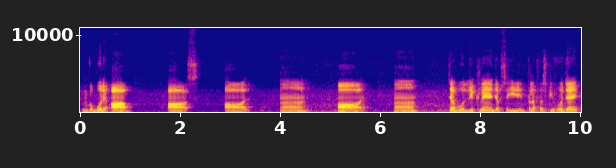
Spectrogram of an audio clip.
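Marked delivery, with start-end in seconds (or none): 0.6-6.7 each word said on its own, clearly, with pauses; dictation words. Shown as a demonstration. Teacher dictating short words to children, clear and separate. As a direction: read them out as if for dictation. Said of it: "بچوں کو بولیں".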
